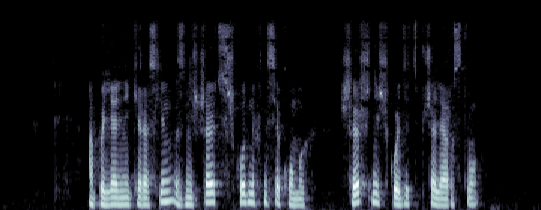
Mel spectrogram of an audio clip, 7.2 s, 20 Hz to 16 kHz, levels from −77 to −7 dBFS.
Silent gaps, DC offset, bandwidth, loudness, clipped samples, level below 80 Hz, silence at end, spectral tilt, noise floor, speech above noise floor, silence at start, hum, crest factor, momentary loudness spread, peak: none; under 0.1%; 11 kHz; -20 LUFS; under 0.1%; -56 dBFS; 0.85 s; -7 dB/octave; -70 dBFS; 52 dB; 1.2 s; none; 18 dB; 11 LU; -2 dBFS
